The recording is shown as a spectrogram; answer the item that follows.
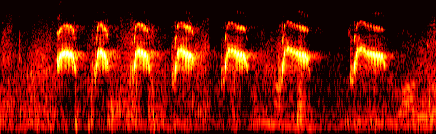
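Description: Marmot alarm calls: a series of seven sharp, high chirps, each rising then falling in pitch, about two a second.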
